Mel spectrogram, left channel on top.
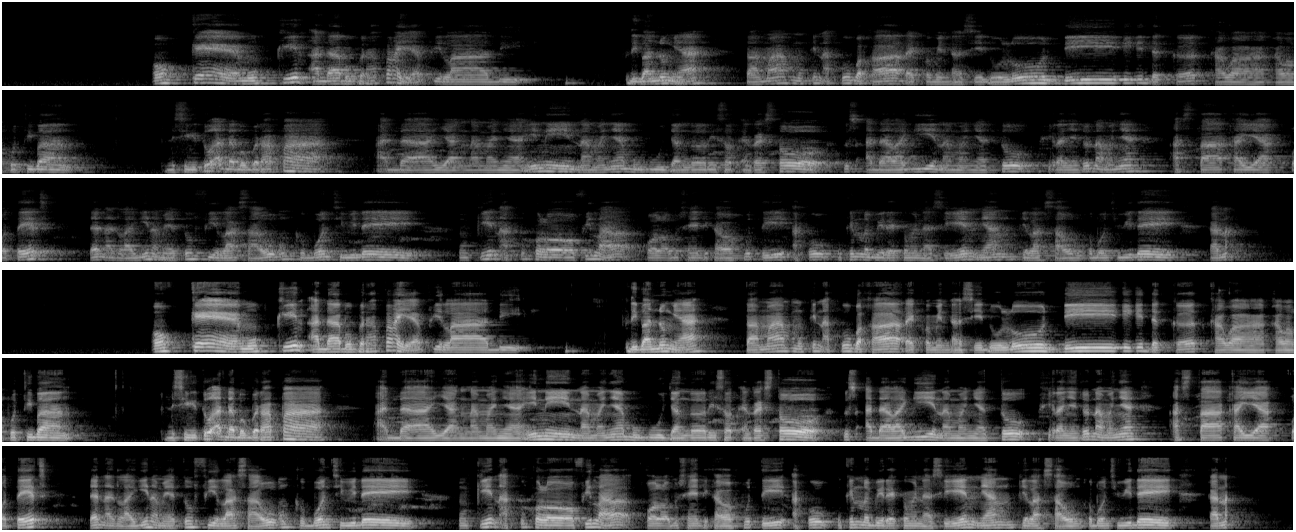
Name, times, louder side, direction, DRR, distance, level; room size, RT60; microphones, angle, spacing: voice 1, 1.5-5.2 6.2-7.1 7.4-13.6 14.6-16.2 16.7-26.3 26.7-38.1, right 7 dB, 80° right, 13 dB, 0.3 m, -23 dB
6.6 x 5.4 x 3.3 m, 0.83 s
head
